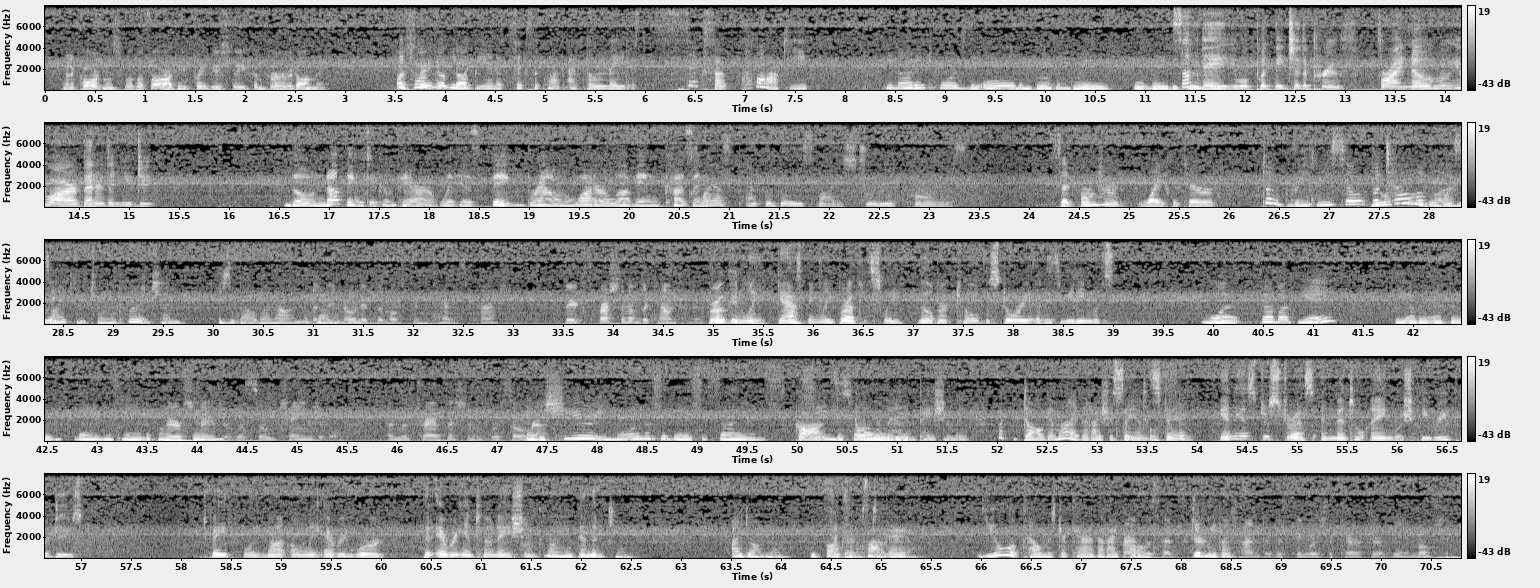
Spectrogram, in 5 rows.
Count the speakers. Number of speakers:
10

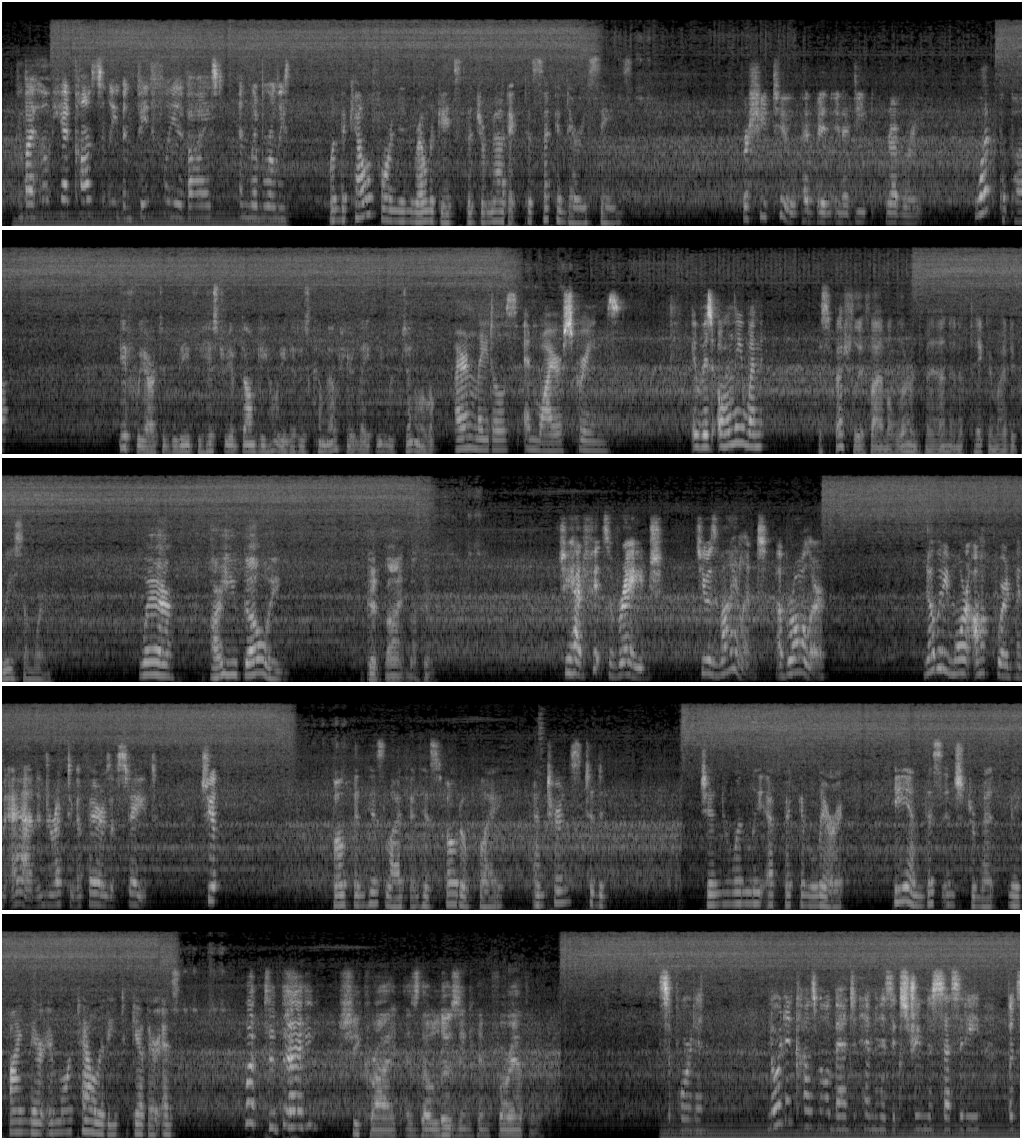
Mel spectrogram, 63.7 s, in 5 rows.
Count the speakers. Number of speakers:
8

